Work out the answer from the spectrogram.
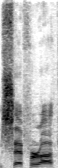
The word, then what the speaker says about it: Sephiroth: a lore of Saphira again with the pronunciation thing i've always called him Saphira I know in the game they call him Sephiroth you I will never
